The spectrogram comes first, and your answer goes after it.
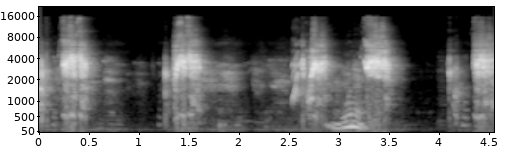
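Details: Baby monkey crying while drinking milk: high, shrill squealing cries in short bursts, five of them about a second apart, with one lower wavering moan between them.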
